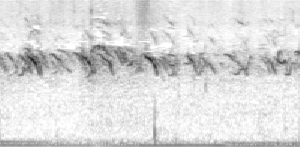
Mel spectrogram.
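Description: A flock of about two hundred two-day-old chicks peeping continuously, many rapid, overlapping high peeps each second, over a steady low hum.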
